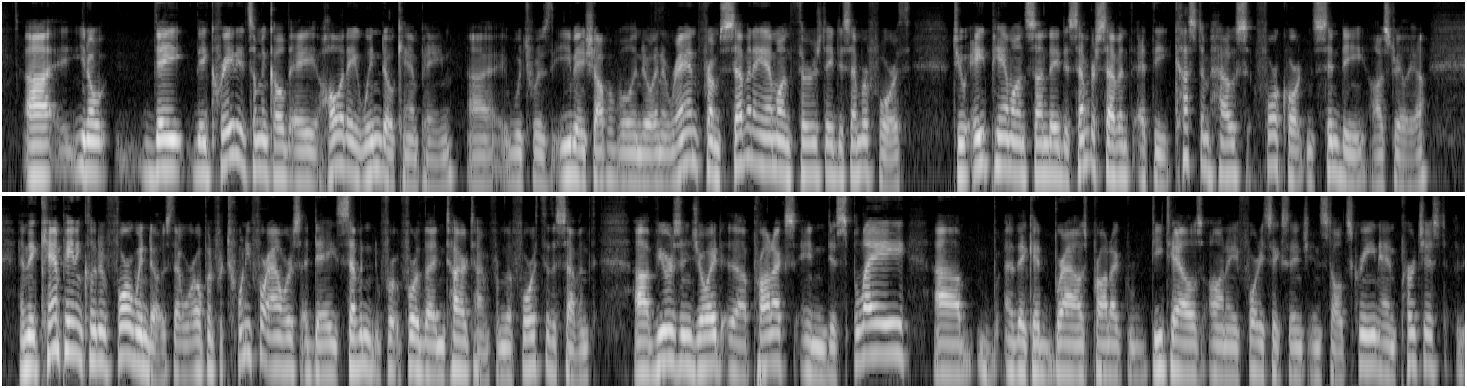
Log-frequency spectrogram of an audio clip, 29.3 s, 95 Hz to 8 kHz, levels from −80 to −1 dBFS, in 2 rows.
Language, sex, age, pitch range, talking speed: English, male, 40-59, 125-160 Hz, 185 wpm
